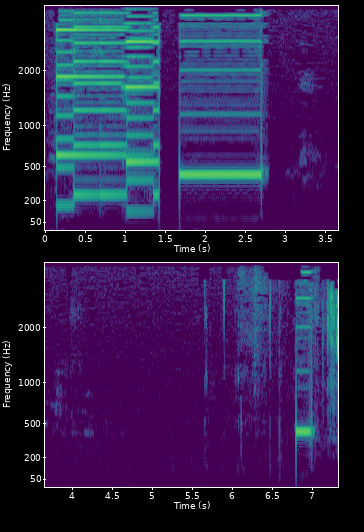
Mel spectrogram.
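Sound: telephone tones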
